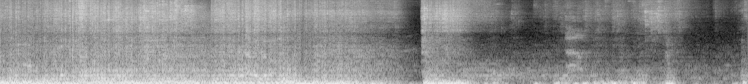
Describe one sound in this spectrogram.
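Loud gunfire and explosions from a video game play through a television speaker, with some distortion.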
